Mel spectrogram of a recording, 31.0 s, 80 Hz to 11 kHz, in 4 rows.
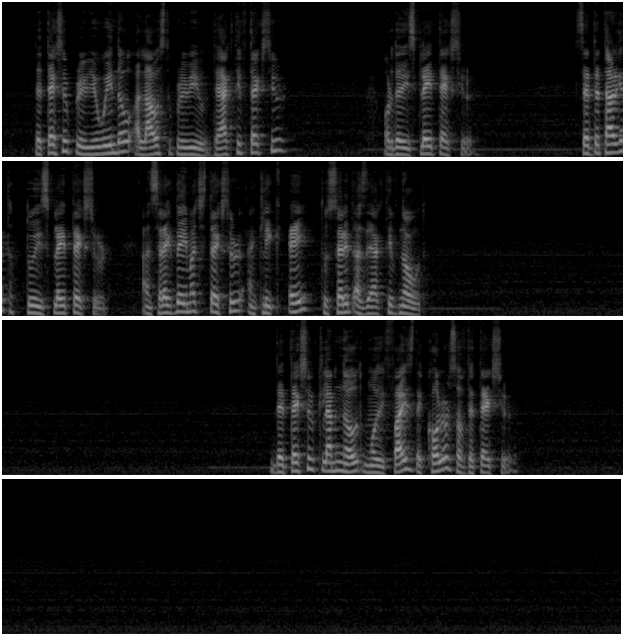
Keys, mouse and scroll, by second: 3.8 click, 7.5 click, 8.8 click, 13.4-14.1 drag, 14.7 click, 15.1 click, 15.4 click, 15.9 click, 16.4 click, 17.5-20.6 drag, 21.4 click, 22.2-23.4 drag, 24.2 click, 24.5-26.3 drag, 26.8-27.4 drag, 27.6-28.3 drag, 28.9 click.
